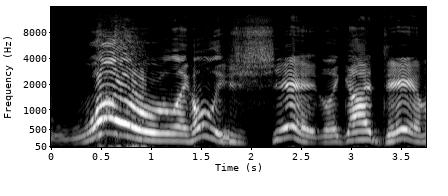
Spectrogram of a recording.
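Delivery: loud, slow "Whoa, holy shit, goddamn"; stunned whoa. Retold or imitated. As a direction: drag it out, floored by what you see. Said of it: "caught me so by surprise".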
